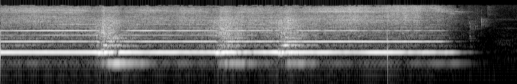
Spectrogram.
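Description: Background music: a flute-like wind instrument holding one long sustained note, swelling a few times, then cutting off just before the end.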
